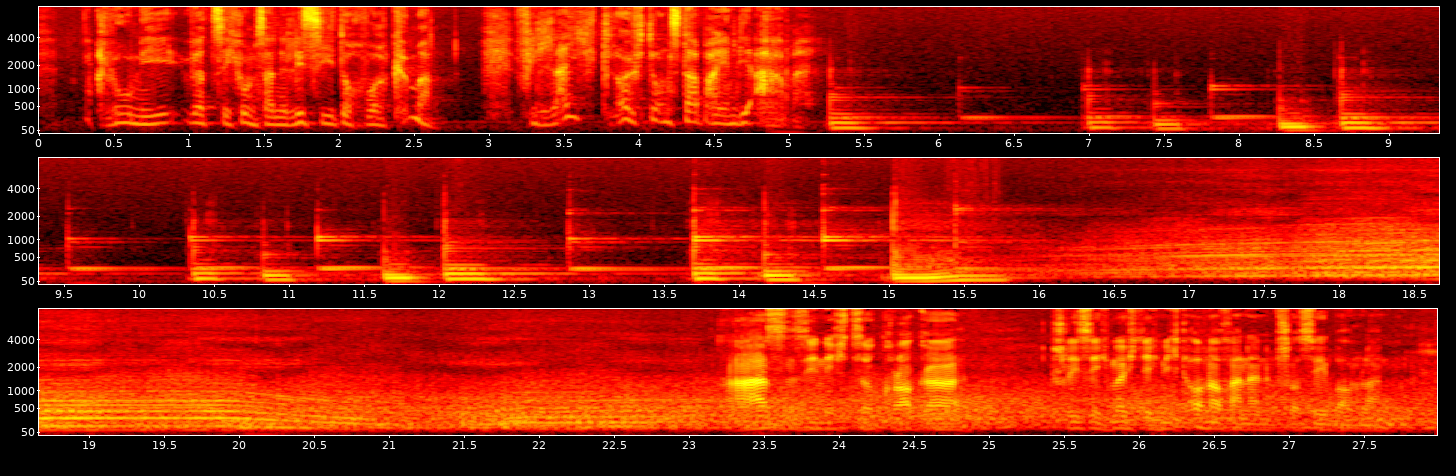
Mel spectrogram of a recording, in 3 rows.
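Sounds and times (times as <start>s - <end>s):
speech: 0.3s - 5.4s, 24.2s - 27.9s
punchy staccato music chords: 5.2s - 15.9s
car engine rumbling while driving on a country road: 14.1s - 27.8s.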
